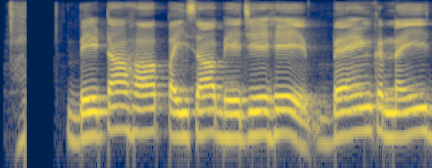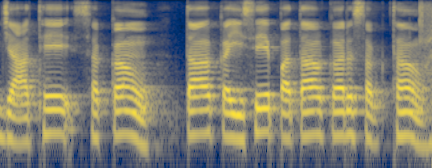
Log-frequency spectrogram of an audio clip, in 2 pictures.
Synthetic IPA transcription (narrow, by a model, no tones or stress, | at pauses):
beːʈaɦapəɪsabʱeːd͡ʒeɦebɛ̃ːŋknɐid͡ʒaːt̪ʰesɐkaːõ | t̪akɐisepɐt̪akɐɾsɐkt̪ʰãːõ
